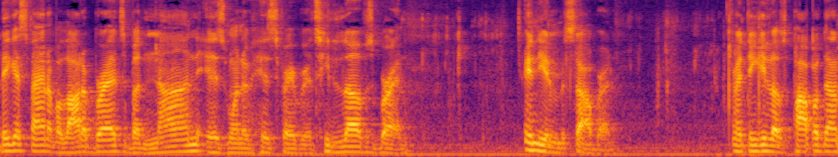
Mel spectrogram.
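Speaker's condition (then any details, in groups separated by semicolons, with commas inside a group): No condition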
